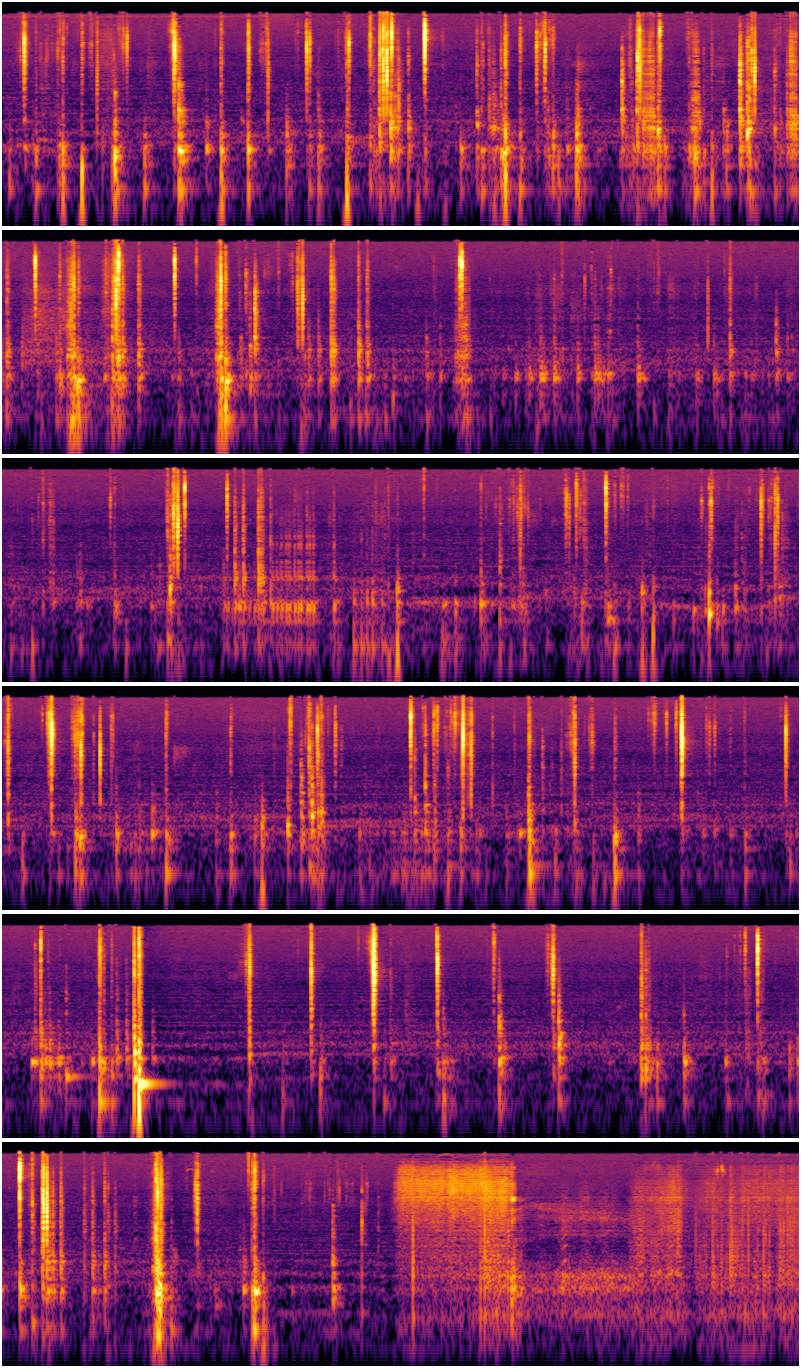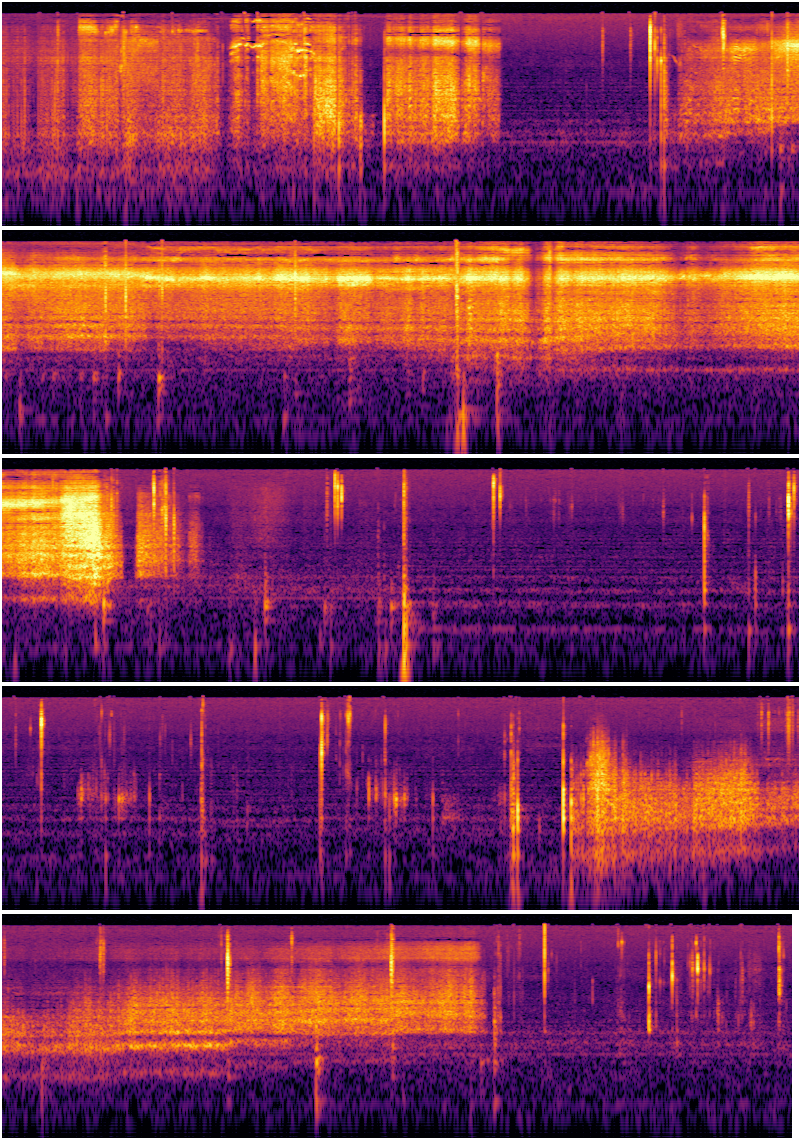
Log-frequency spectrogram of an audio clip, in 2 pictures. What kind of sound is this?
Lowering the microphone into a saxophone ( back at home ) plagazul
records an interesting mixture of breath and key noises. You can hear
the keys of the saxophone opening and closing. Because they are
slightly damp you can hear strange slurping noises.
